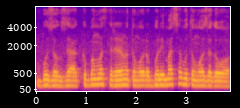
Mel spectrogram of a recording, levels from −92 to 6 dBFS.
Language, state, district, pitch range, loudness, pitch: Kokborok, Tripura, West Tripura, 135-150 Hz, -13 LUFS, 140 Hz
